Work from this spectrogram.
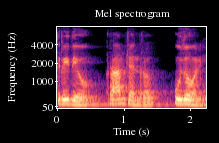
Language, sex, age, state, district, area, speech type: Marathi, male, 45-60, Maharashtra, Yavatmal, rural, spontaneous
